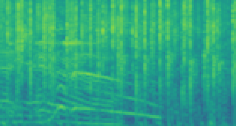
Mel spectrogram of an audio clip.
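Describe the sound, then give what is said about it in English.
Applause from a small group, a steady patter of hand claps continuing throughout while people talk over it. “Can we just give you a round of applause?”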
